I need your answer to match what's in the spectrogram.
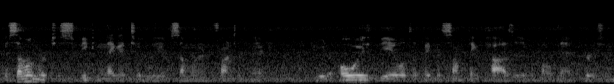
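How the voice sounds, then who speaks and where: Casting: male eulogist, very deep voice, solemn scripted reading with soft trailing phrase ends, captured in dull lo-fi sound. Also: racing. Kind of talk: prepared eulogy speech. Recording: dull lo-fi recording, loud air-conditioning hiss.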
